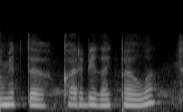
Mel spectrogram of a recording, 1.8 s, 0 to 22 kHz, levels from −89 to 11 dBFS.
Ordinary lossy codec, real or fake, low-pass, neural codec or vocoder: MP3, 48 kbps; fake; 7.2 kHz; codec, 16 kHz, 1 kbps, X-Codec, HuBERT features, trained on LibriSpeech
